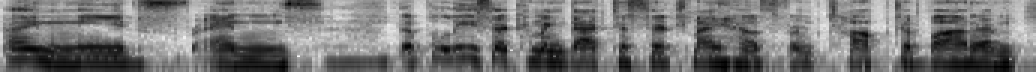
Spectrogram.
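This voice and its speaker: An actor as a pompous, aggrieved gentleman lecturer. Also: a little high, measured pace, slight background noise, close to an everyday voice. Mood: wounded, self-pitying. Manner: florid, theatrical, precise elocution. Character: pompous, aggrieved male lecturer, florid and self-pitying. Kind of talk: old-fashioned radio play acting.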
